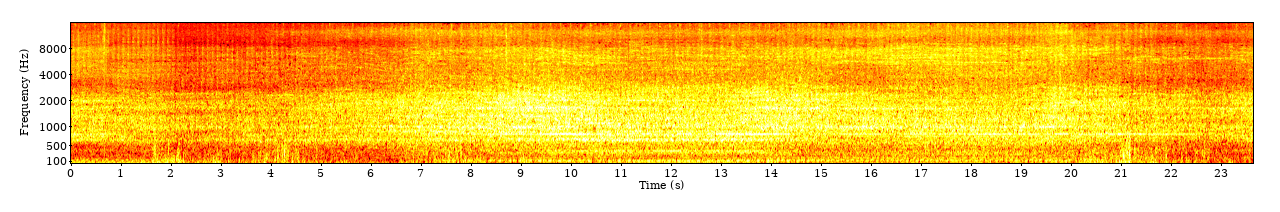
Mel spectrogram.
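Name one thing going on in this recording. A truck's diesel engine idles with a steady low rumble close by.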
